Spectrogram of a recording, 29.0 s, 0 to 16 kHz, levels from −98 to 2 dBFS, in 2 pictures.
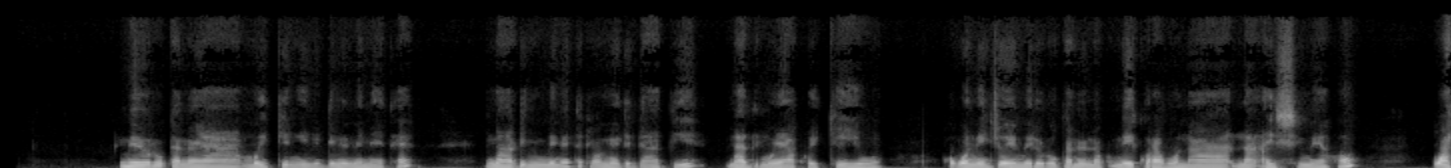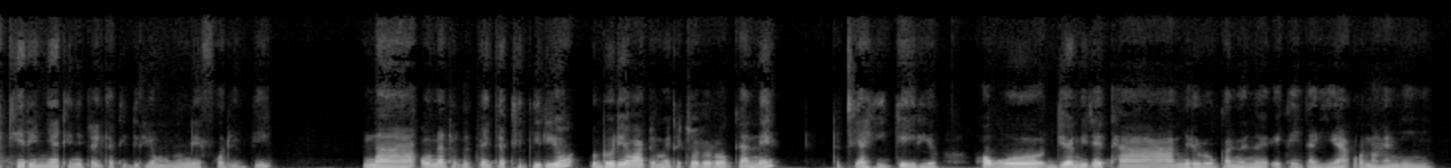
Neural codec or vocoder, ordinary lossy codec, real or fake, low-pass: codec, 44.1 kHz, 2.6 kbps, SNAC; MP3, 64 kbps; fake; 14.4 kHz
